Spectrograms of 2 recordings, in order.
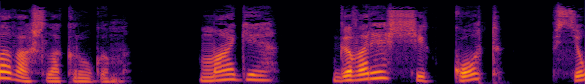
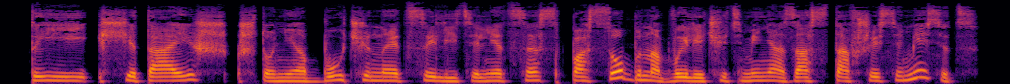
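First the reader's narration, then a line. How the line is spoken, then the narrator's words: Man's angry growl. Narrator (Russian): рыкнул мужчина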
